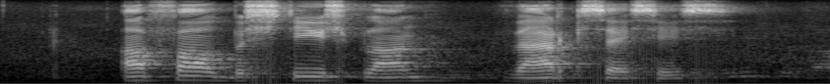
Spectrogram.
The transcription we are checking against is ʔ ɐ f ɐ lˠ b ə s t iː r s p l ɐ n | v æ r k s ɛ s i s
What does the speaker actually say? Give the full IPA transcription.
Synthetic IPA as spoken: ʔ ɐ f ɐ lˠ b ə s t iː r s p l ɐ n | v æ r k s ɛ s i s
